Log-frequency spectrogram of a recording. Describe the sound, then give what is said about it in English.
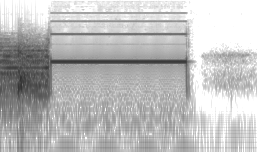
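A short burst of muffled noise gives way to a single loud, steady electronic answering machine voicemail beep lasting about a second, then it cuts off to near silence. “So please stop explaining and wait until the beep.”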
